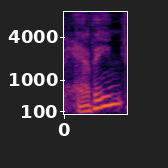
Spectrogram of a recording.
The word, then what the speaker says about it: halving: But I think having the dose, how do you pronounce that? – Halving. – But why it's not halving? – Halving the dose. – Get that L in there.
